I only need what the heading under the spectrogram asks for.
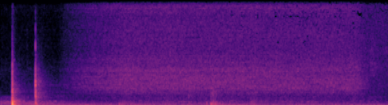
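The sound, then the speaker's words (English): Two sharp knocks, then a steady, even rush of water pouring from a tap into a bathtub, continuing unchanged with a soft hiss and no voices. “Let me stop my tub. Let me turn the water off before it overflows.”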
